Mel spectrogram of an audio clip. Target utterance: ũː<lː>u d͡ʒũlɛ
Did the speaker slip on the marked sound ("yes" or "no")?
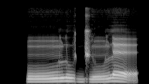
yes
